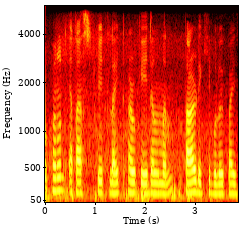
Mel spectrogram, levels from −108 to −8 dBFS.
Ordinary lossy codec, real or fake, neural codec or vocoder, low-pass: AAC, 48 kbps; real; none; 5.4 kHz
